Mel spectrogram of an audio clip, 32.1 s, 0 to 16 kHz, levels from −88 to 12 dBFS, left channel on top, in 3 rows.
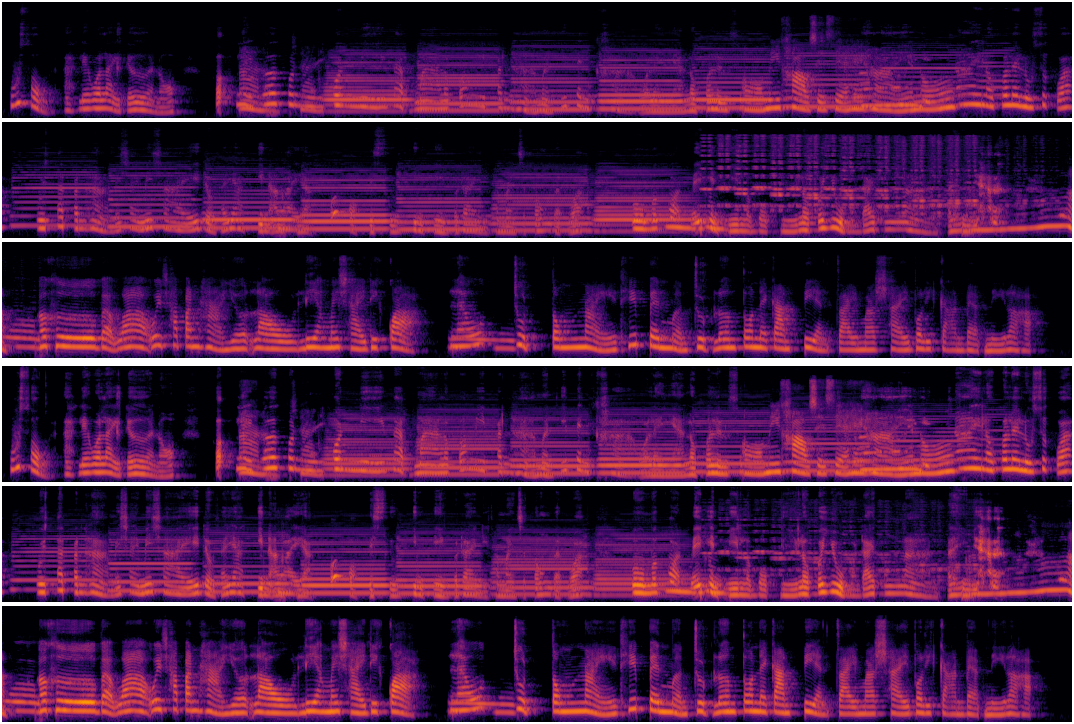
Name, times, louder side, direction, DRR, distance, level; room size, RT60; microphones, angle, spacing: voice 1, 0.0-1.7 2.1-7.3 8.5-10.7 11.0-14.3 14.6-16.5 17.0-21.8 25.9-26.5, right 5 dB, 80° right, 0.5 m, -30 dB
voice 2, 2.4-2.7 3.0-3.2 7.4-9.6 13.5-13.6 17.3-18.0 20.3-21.5 21.8-25.6 25.9-26.2 26.5-31.7, right 3 dB, 40° right, 0.6 m, -27 dB
sound 1, 3.2-10.2 10.8-17.9, right 1 dB, 20° right, 2.2 m, -35 dB
sound 2, 17.7-21.8, left 6 dB, 35° left, 1.0 m, -41 dB
17.0 x 8.2 x 3.5 m
head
